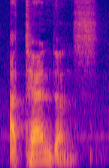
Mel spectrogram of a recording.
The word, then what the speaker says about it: attendance: で、出席はですね、なんていうかっていうと、 attendance、 attendance というふうに言います、ね。で、最初の「あ」はですね、ではなく「あ」なんです。で、 attendance で、この「 ten」のところにアクセントがあります。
